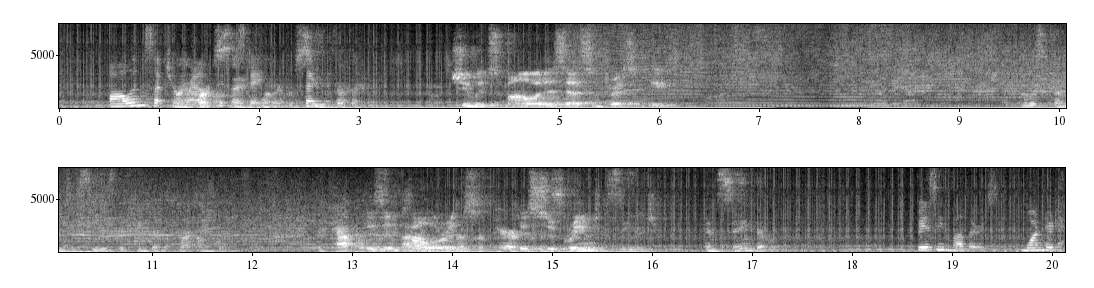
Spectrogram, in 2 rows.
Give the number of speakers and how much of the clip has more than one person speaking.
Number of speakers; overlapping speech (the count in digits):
4, about 40%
